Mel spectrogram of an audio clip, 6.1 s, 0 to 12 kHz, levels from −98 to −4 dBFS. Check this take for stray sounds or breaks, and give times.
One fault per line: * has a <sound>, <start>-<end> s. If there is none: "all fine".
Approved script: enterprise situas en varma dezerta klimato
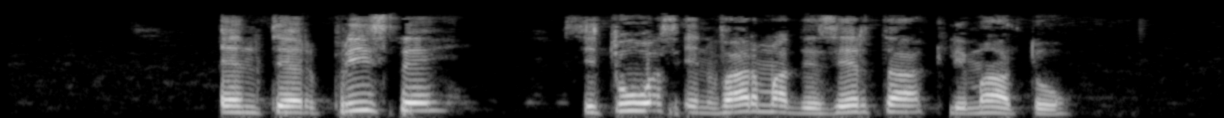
all fine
